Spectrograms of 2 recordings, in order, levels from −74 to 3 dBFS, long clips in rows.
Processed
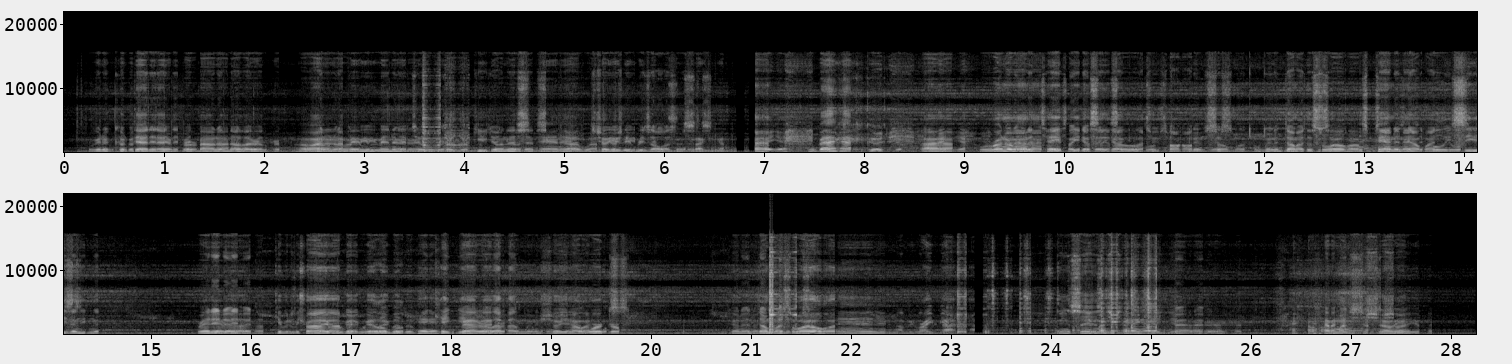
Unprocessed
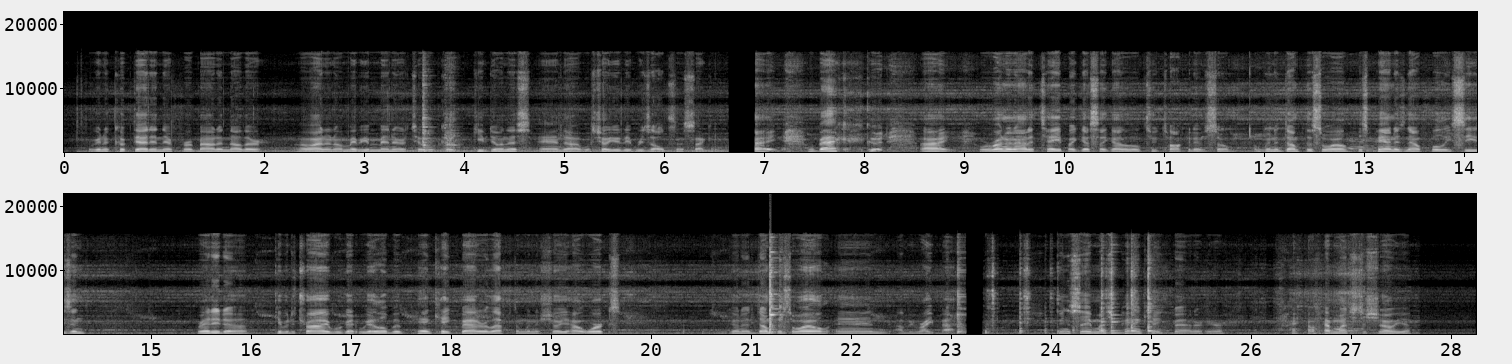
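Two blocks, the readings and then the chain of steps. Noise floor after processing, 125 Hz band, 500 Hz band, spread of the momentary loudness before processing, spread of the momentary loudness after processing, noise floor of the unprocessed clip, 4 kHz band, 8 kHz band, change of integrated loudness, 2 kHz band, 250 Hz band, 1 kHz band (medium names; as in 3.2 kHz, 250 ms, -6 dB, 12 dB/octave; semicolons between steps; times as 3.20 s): -48 dBFS, -6.0 dB, -6.0 dB, 14 LU, 13 LU, -42 dBFS, -6.0 dB, -6.0 dB, -6.0 dB, -6.0 dB, -6.0 dB, -6.0 dB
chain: chunks repeated in reverse 127 ms, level -4 dB; hum 60 Hz, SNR 27 dB; trim -7.5 dB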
